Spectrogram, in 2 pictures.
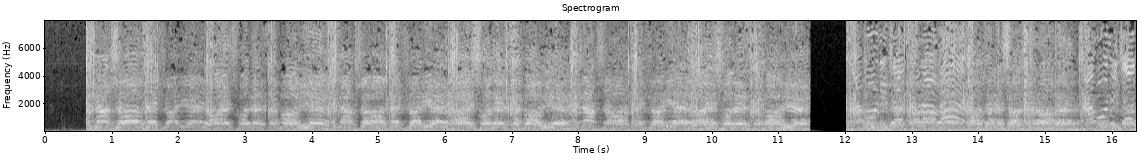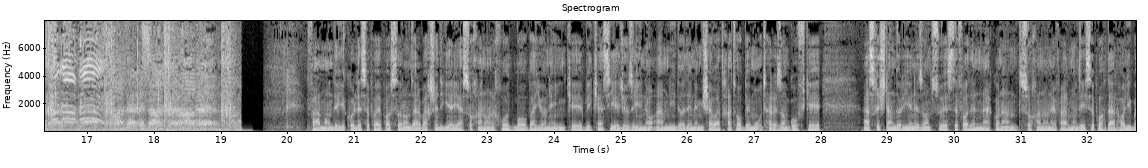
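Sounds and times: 
crowd of students shouting protest slogans: 0.6 - 19.3
speech: 0.8 - 11.5, 12.5 - 19.3, 20.4 - 32.7.

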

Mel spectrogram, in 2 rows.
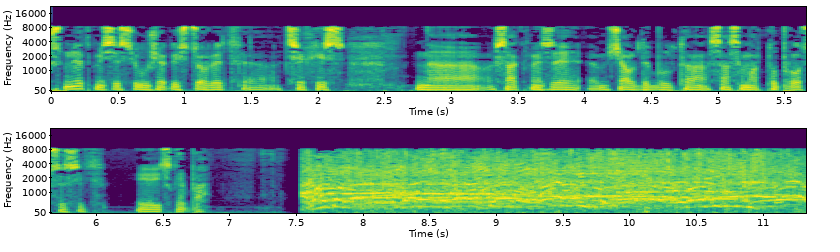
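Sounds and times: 
speech: 0.0 - 7.7
courtroom crowd in Tbilisi cheering and shouting at a judge's decision: 7.6 - 11.3.

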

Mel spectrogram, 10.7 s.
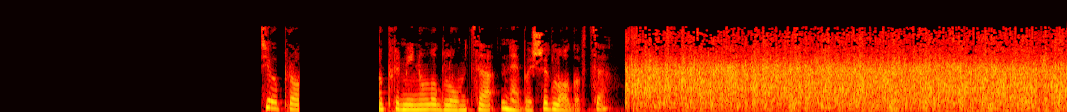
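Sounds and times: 
speech: 2.6 - 3.0, 3.8 - 6.2
audience applause and ovations at the Yugoslav Drama Theatre farewell: 6.2 - 10.6.

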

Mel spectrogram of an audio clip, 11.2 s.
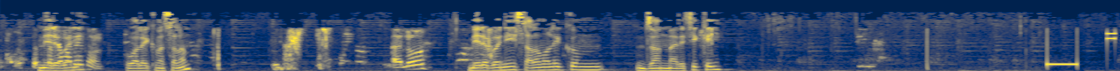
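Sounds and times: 
speech: 0.3 - 3.1, 3.9 - 7.3
telephone busy tone as a call-in caller is cut off: 10.5 - 11.1.

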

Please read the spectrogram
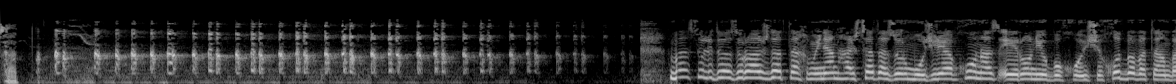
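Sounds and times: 
speech: 0.0 - 0.4, 6.7 - 11.7
chukar partridge clucking calls: 0.0 - 6.4.

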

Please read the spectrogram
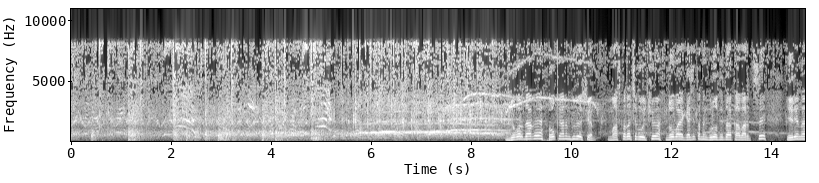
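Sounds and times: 
sharp bangs and knocks: 0.0 - 5.3
crowd shouting at a protest rally in Grozny: 0.0 - 14.6
speech: 8.8 - 14.6.

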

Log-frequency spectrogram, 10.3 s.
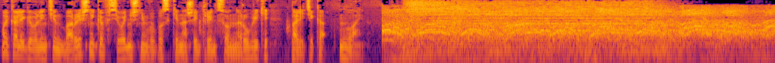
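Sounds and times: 
speech: 0.0 - 5.8
dense crowd of demonstrators shouting and chanting: 5.1 - 10.3.

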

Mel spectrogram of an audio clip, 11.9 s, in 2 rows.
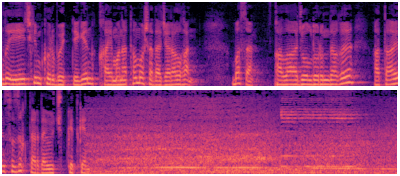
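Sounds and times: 
speech: 0.0 - 7.7
car traffic at a city intersection with a traffic light in Osh: 7.2 - 11.8
brief horn-like tone: 10.0 - 11.6.

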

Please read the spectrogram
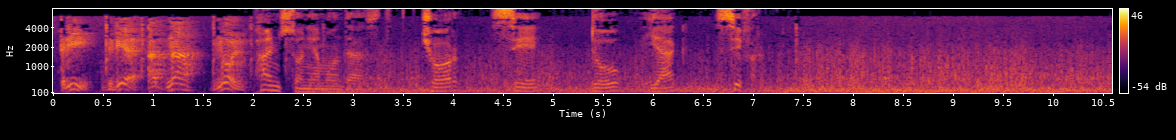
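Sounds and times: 
speech: 0.1 - 7.2
underground nuclear explosion: 2.4 - 10.5.

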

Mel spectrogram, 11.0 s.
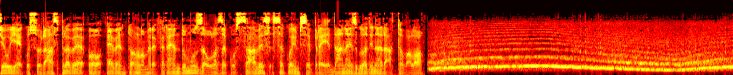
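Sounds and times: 
speech: 0.0 - 6.6
air raid warning siren: 6.4 - 10.9.

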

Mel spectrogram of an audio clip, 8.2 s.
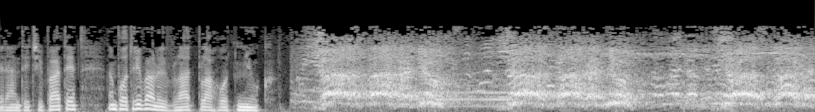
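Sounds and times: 
speech: 0.0 - 3.4
crowd of protesters demonstrating at Parliament: 2.9 - 8.1.

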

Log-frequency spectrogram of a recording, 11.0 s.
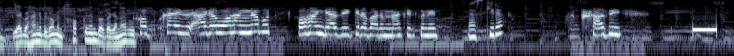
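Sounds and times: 
speech: 0.2 - 7.8, 8.5 - 9.6, 10.4 - 10.8
telephone line tone after a caller's line drops: 10.4 - 10.8.

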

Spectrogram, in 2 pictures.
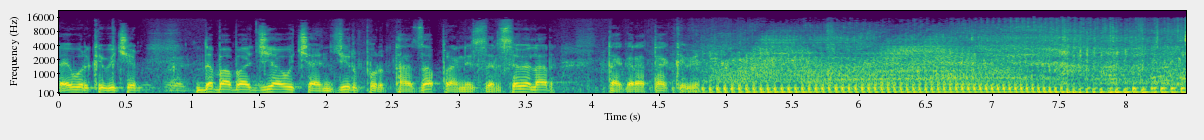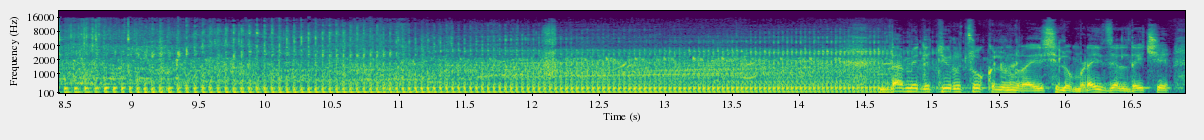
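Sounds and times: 
speech: 0.0 - 5.4, 14.8 - 16.9
ordinary light car engine driving along a side road from Chanjir to Babaji: 4.6 - 15.3.

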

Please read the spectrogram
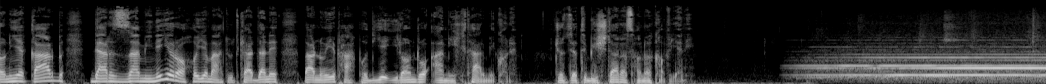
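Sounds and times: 
speech: 0.0 - 7.0
air raid warning siren in Kyiv: 7.8 - 10.4.

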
